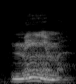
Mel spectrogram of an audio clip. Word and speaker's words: meme: into the same category meme m m you know those creative pictures with funny captions yes it's pronounced like meem not Mimi number 19 if you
